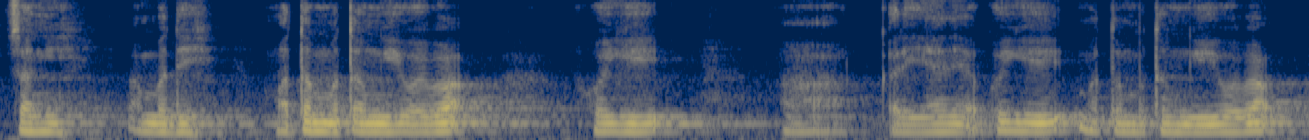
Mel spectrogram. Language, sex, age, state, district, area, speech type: Manipuri, male, 30-45, Manipur, Kakching, rural, spontaneous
